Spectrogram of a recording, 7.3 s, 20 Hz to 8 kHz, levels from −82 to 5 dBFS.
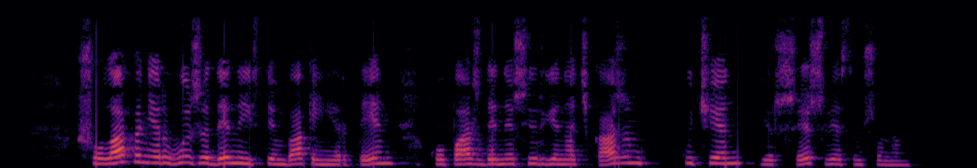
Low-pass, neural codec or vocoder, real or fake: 7.2 kHz; none; real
